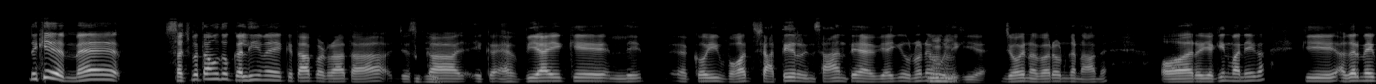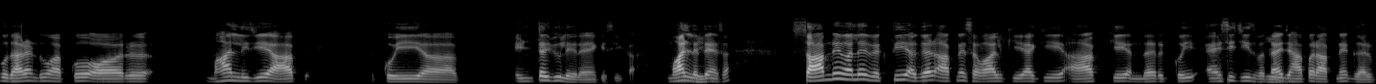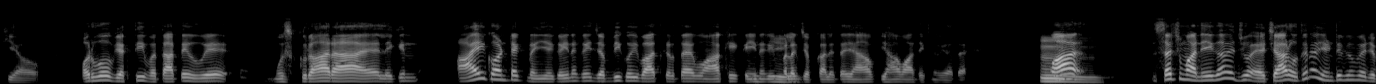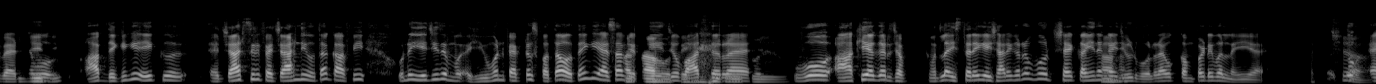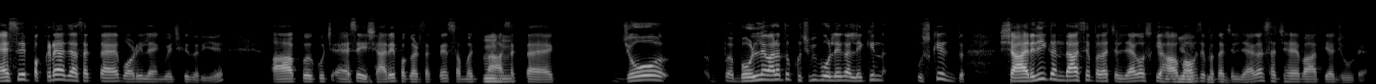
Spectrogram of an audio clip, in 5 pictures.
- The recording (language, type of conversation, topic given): Hindi, podcast, आप अपनी देह-भाषा पर कितना ध्यान देते हैं?
- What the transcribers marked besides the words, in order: tapping; in English: "आई कॉन्टैक्ट"; in English: "ह्यूमन फैक्टर्स"; laughing while speaking: "हैं"; in English: "कम्फर्टेबल"; in English: "बॉडी लैंग्वेज"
